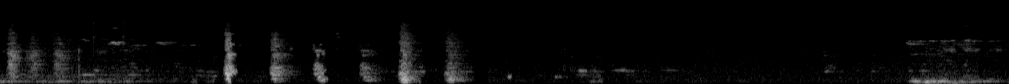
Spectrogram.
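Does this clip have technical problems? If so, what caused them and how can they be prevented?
Yes. There is an echo with no canceller throughout: every phrase returns about half a second later, about 10 dB quieter and thinner. The far end's loudspeaker feeds its microphone and nothing removes it. The clear, delayed repeat sets it apart from room reverberation, which smears sound without a distinct copy. Using echo cancellation or a headset at the far end prevents it.

A call audio freeze runs from 4.73 to 4.90 s. The last sound is stretched into a fading buzz, then about 110 ms of silence, before the speech resumes exactly where it stopped. Packets were likely delayed long enough to empty the jitter buffer. Unlike packet loss, nothing is skipped. The audio is only shifted later. A steadier network connection or a deeper adaptive jitter buffer prevents it.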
